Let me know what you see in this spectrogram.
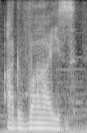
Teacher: Z sound. There is a buzzing Z sound at the very end of the word.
